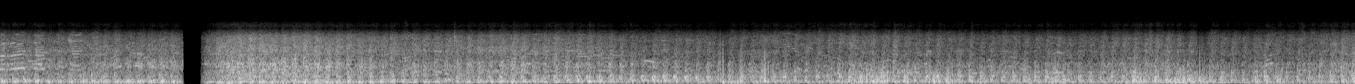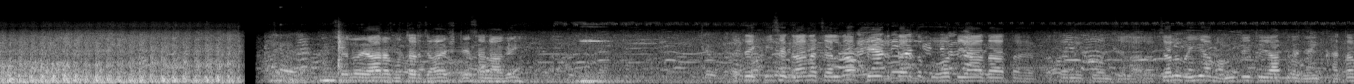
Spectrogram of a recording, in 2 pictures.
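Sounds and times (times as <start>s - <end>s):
train rumbling and rattling: 0.0s - 27.0s.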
